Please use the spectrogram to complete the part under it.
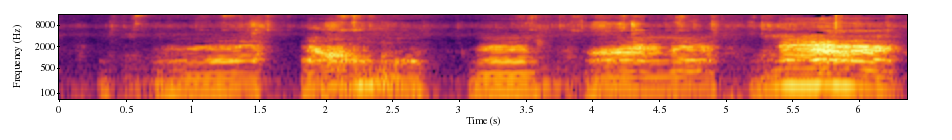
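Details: During play with Marley, an adopted pit bull's foster sister lets out a steady series of five Wookie-like groaning howls, each about a second long, deep and strongly harmonic, separated by brief pauses.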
